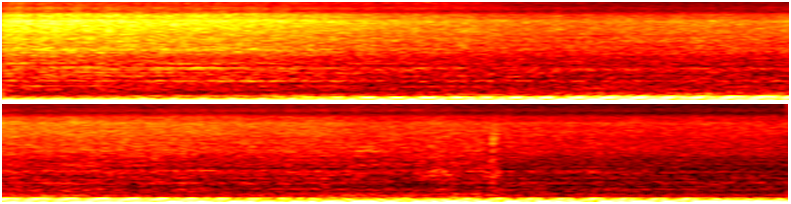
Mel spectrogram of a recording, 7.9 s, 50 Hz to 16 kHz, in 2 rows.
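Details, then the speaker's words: 1985 GMC Sierra C10 with 5.3 LS swap, just started after a backfire, good oil pressure, fuel pressure about 60: deep steady idle settling to about 700 rpm, no miss, running smooth. "it's settling down to about 700 RPM so you know sitting here idling it's fine"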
